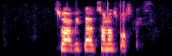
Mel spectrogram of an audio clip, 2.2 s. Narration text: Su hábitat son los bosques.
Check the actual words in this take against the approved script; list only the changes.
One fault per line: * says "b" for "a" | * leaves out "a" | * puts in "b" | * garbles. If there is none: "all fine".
all fine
